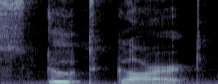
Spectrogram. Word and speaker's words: Stuttgart: It's in I think it's pronounced Stuttgart.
